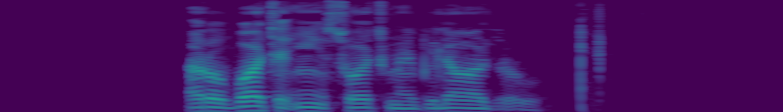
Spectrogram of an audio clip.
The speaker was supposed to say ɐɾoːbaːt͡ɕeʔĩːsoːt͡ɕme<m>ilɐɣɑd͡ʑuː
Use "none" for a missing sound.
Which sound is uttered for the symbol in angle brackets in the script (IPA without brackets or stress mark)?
b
